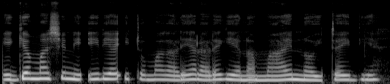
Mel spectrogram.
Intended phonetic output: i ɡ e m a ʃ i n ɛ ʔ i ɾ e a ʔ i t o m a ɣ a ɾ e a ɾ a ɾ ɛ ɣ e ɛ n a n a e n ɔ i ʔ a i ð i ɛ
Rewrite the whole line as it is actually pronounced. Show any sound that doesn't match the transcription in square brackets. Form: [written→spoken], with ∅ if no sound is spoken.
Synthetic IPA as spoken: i ɡ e m a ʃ i n [ɛ→i] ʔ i ɾ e a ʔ i t o m a ɣ a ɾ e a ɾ a ɾ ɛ ɣ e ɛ n a [n→m] a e n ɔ i [ʔ→t] a i ð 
